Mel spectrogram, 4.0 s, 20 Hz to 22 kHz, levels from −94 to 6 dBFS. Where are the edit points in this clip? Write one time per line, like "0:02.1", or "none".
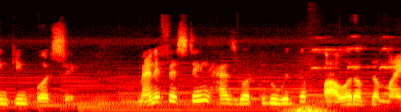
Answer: none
